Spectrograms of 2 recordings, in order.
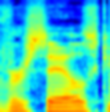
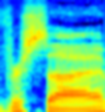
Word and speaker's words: Versailles: A listener local here from Versailles, Kentucky, spelled just like Versailles, but we don't pronounce it that way in Kentucky.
